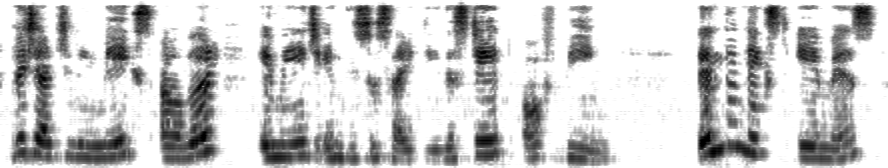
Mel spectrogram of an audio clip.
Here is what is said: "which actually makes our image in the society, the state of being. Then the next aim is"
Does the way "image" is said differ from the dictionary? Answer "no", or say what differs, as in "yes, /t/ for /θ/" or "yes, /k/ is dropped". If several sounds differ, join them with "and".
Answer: no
